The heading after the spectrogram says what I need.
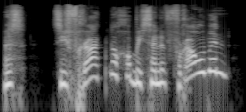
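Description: A shrill furious wife. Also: female voice, sing-song, fairly quick, dry recording, clean studio sound. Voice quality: shrill, voice cracking. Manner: screaming accusations, sarcastic. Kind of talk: audiobook character voice.

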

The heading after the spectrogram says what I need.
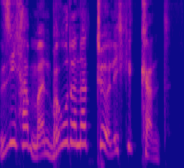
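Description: A man voicing a chattering, warm-hearted older woman who gushes breathlessly. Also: very high voice, big pitch swings, a little fast, no echo, studio quality, voice pushed up, full character voice. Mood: gushing.

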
